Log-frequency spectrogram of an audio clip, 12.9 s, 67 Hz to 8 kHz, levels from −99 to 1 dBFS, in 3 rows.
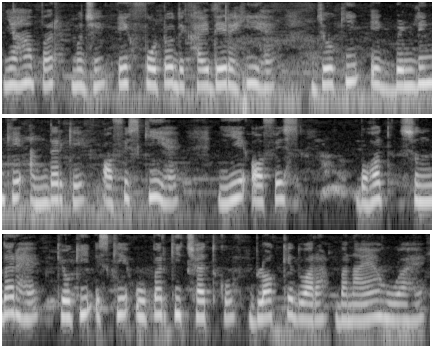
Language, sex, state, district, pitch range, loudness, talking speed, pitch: Hindi, female, Karnataka, Belgaum, 220-250 Hz, -24 LUFS, 165 wpm, 235 Hz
